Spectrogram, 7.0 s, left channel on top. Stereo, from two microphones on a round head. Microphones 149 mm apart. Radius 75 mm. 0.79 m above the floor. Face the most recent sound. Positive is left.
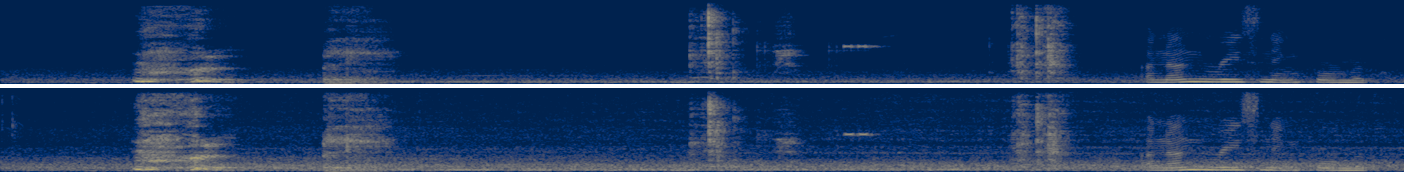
turn(degrees=-25)  # may be behind; listen again after turning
